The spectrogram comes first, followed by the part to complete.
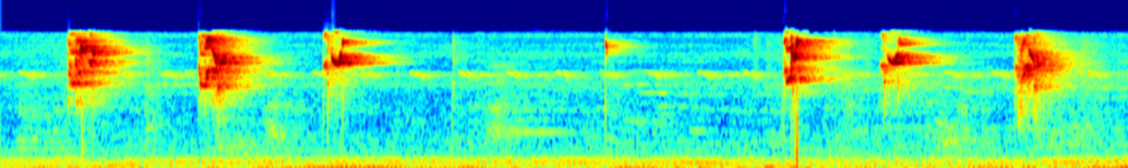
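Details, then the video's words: Fighter lovebird giving shrill, harsh chirps in short bursts, seven loud notes spaced irregularly about a second apart, with a steady faint tone and low hum behind. "fighter lovebird"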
